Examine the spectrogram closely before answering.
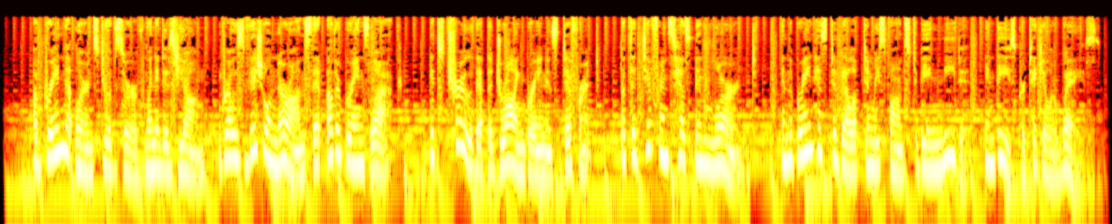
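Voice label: English, US, female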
